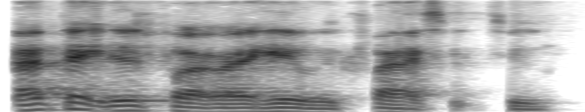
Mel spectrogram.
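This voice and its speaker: A man's voice: on the low side, expressive, brisk. A man hosting, giving short amused reactions to a clip he plays.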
